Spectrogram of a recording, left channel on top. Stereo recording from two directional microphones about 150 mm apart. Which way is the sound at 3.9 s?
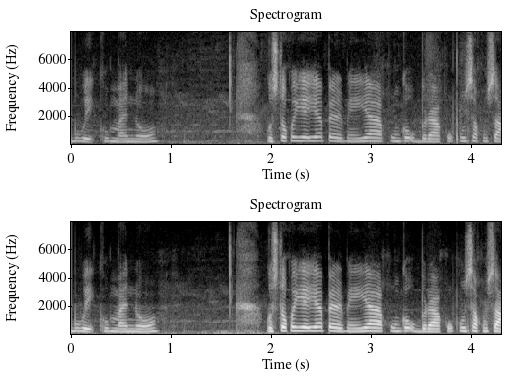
50° right (ahead or behind).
